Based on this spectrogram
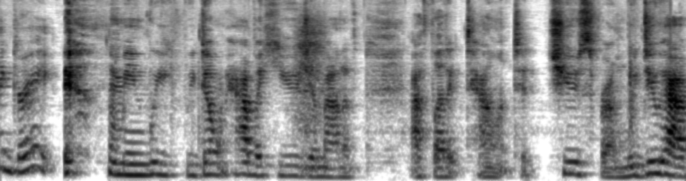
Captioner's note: chuckles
